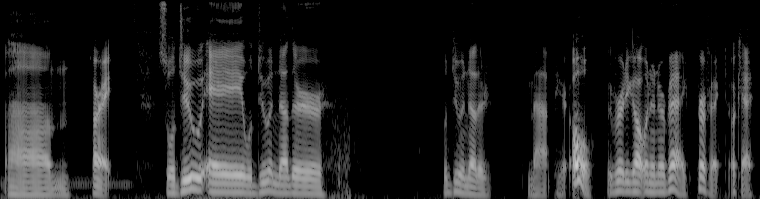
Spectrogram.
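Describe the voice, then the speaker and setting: A man's voice: medium pitch, lively intonation, fairly quick, smooth, dry recording. A Canadian man chatting casually on his live game stream through a headset, full of fillers and laughs.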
